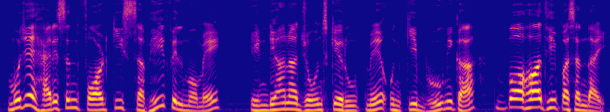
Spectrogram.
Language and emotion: Hindi, happy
